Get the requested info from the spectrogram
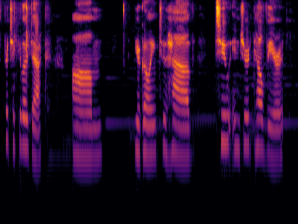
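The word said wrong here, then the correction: Kvaldir: How do you pronounce it? – Kavaldir. – Kavaldir. Thank you.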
